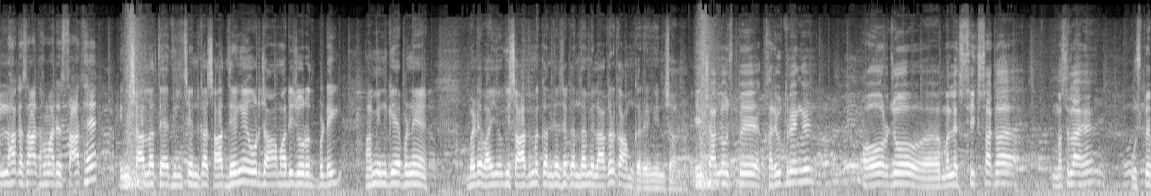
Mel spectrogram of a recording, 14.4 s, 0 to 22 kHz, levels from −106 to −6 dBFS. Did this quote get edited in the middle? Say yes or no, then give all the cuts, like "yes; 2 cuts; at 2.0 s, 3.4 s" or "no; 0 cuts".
yes; 2 cuts; at 1.4 s, 8.6 s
